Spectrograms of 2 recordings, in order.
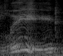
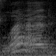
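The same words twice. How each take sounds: First: It is said as the verb meaning to guide. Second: It is said as the name of the metal. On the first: It means guiding somebody. "Pronounced lead, you're referring to leading somebody" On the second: It means a type of metal. "Pronounced lead, you're referring to uh, a type of ore"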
